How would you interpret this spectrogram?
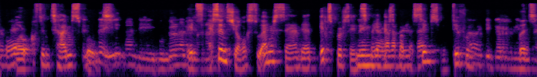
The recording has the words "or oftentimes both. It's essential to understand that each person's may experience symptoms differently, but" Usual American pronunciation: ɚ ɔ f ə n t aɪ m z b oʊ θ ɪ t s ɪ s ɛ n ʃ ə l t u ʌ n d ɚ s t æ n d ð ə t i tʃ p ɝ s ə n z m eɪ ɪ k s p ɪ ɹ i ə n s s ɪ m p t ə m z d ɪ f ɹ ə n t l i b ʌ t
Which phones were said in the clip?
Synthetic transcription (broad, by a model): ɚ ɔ f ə n t aɪ m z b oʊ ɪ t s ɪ s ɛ n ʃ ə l t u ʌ n d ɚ s t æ n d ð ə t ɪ s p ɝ s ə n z m eɪ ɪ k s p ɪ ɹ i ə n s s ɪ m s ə d ɪ f ɹ ə n t l i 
